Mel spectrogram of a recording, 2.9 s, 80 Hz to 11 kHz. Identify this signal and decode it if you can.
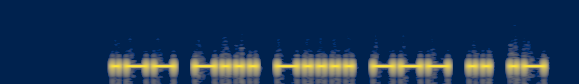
Morse code, heard as a keyed tone, about 36 wpm, 700 Hz. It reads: WB6OIA
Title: USA Call Signs - 6 Characters - 3x Character Spacing - 35wpm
